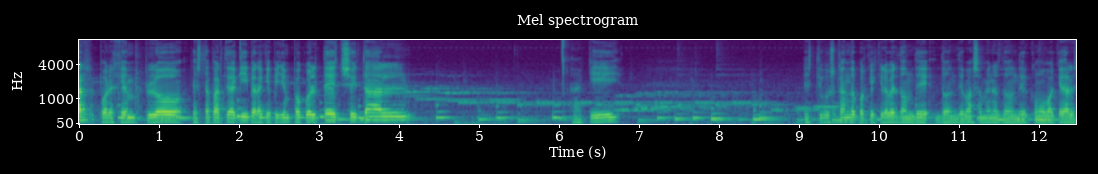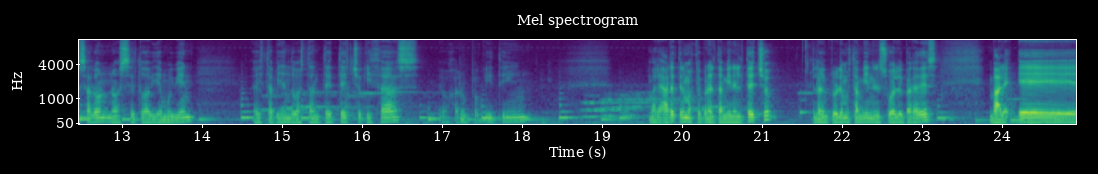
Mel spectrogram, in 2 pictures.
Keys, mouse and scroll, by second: 1.0 shift+middle click, 2.2 middle click, 2.9 shift+middle click, 3.8 middle click, 4.9 shift+middle click, 7.7 middle click, 8.4 middle click, 8.7 shift+middle click, 9.6 ctrl+middle click, 10.9 shift+middle click, 14.9 ctrl+middle click, 15.9 middle click, 16.7 shift+middle click, 17.4 middle click, 18.4 shift+middle click, 18.9 middle click, 19.2 middle click.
